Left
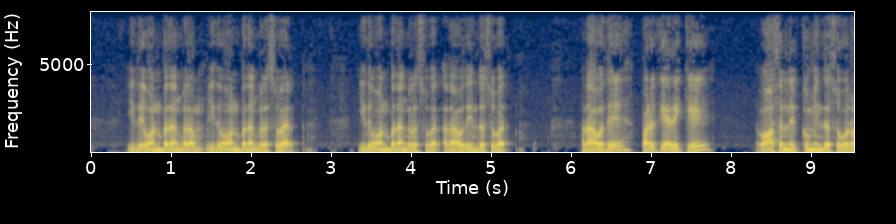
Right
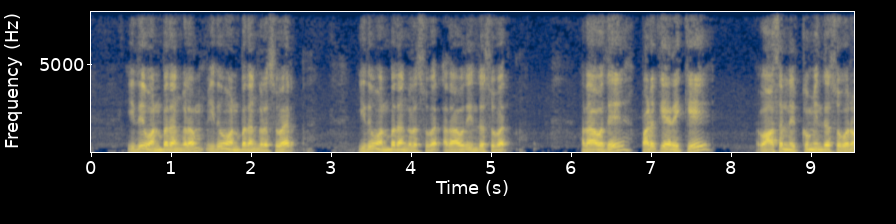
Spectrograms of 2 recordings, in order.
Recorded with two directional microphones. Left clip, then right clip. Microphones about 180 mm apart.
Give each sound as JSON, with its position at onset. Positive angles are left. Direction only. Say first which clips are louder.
{"t": 0.4, "sound": "speech", "louder": "even", "side_deg": 25}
